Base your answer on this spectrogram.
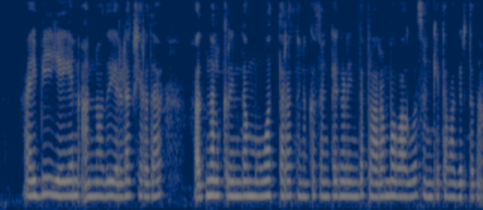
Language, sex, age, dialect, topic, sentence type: Kannada, female, 18-24, Dharwad Kannada, banking, statement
